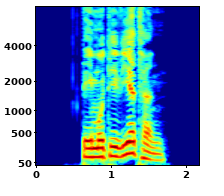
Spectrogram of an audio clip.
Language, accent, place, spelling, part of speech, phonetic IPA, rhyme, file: German, Germany, Berlin, demotivierten, adjective / verb, [demotiˈviːɐ̯tn̩], -iːɐ̯tn̩, De-demotivierten.ogg
- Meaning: inflection of demotiviert: 1. strong genitive masculine/neuter singular 2. weak/mixed genitive/dative all-gender singular 3. strong/weak/mixed accusative masculine singular 4. strong dative plural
